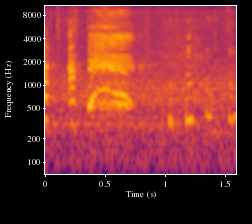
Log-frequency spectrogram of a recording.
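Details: Ripley the dog, brought to the beach and known for barking at and biting the ocean waves, gives one short, tonal bark that rises and falls, followed by a few faint, soft sounds in quiet surroundings.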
